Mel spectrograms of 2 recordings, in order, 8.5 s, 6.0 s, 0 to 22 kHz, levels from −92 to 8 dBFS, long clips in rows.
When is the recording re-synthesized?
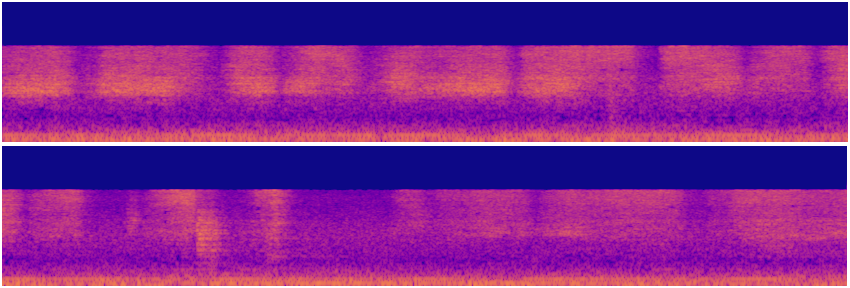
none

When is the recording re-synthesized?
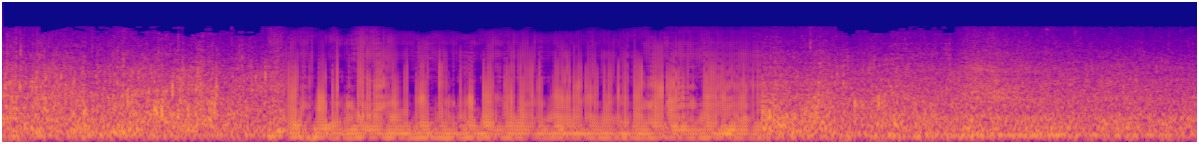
1.4-3.8 (vocoder, BigVGAN v2)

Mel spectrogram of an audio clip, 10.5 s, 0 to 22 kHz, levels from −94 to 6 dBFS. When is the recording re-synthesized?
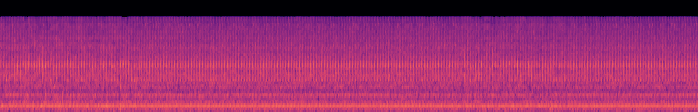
0.0-2.1 (codec, HILCodec); 6.9-8.5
